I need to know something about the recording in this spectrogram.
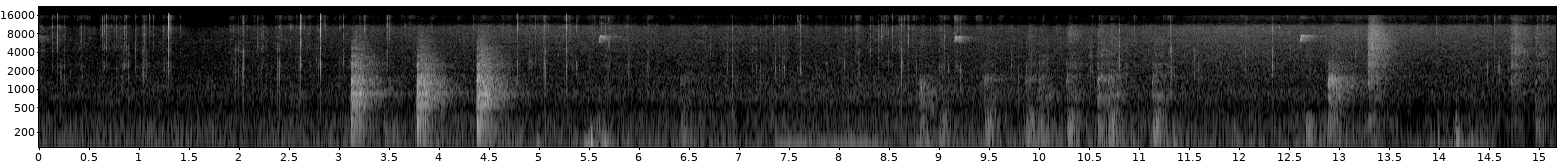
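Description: Chipmunk working a whole peanut in its shell against its teeth and claws. Sharp scratchy scrapes on the shell: three close together about three seconds in, then a run of softer ones later, over a low rumble of hand and handling noise.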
